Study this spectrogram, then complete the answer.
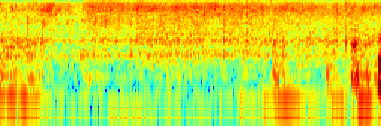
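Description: Finely chopped onion frying in a pan for a lentil amti, a constant close sizzle with faint stirring touches and a sharper burst at the very end.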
